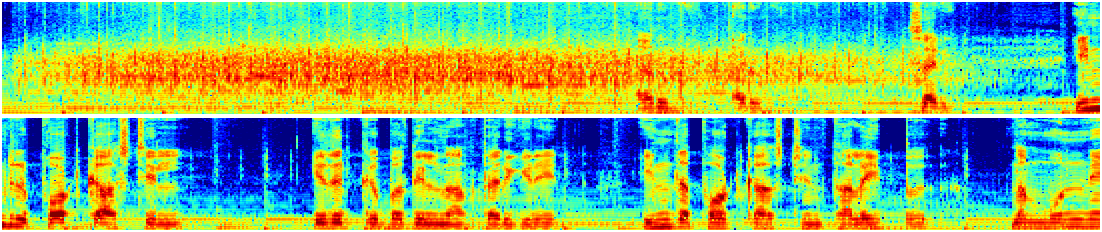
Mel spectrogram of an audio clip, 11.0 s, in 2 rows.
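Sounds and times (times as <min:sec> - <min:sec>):
students applauding a classmate: 0:00.0 - 0:05.2
speech: 0:03.2 - 0:10.9.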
